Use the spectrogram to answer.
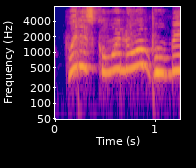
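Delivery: high-pitched scolding question; nana calling out. Retold or imitated. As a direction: imitate a grandmother demanding answers. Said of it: "you hear her".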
